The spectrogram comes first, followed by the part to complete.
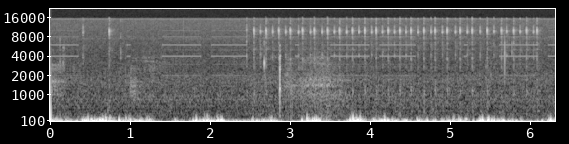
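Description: Low, uneven rumble of background noise on the narration microphone, with faint thin high electronic tones over it.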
